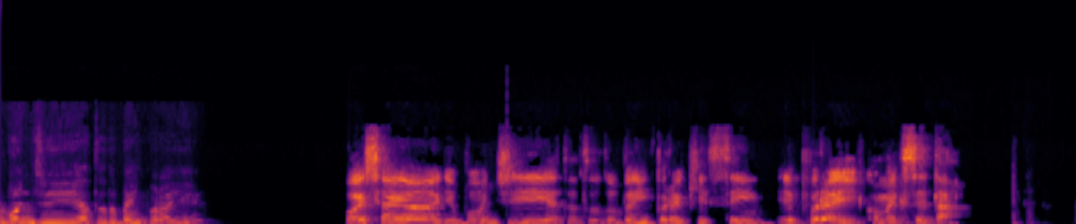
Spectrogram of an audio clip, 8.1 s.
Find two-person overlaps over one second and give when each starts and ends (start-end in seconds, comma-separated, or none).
none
